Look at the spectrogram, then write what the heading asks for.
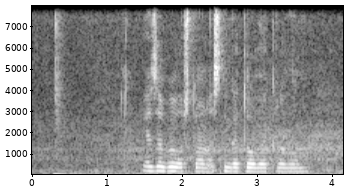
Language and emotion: Russian, sad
